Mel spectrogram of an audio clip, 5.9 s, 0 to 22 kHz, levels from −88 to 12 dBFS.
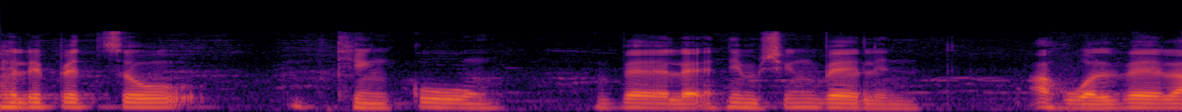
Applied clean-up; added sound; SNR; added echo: none; none; none; none.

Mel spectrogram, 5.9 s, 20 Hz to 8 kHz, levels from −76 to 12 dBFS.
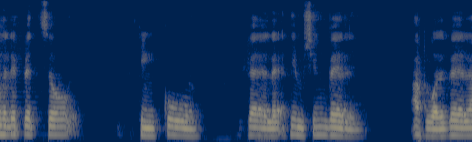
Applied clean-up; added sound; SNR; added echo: neural mask model DeepFilterNet 3.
